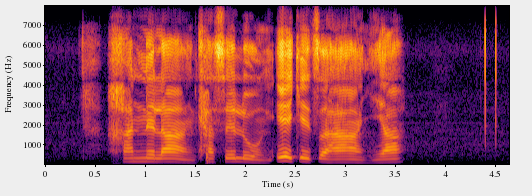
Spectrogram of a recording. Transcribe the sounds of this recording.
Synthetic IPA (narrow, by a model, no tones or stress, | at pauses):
χan̩nɛlaŋ̩t͡ɬʰaseloŋ̩ɪkʼet͡sʼaɦaŋ̩ja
